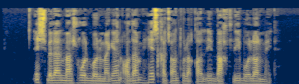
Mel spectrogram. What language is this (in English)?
Uzbek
